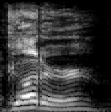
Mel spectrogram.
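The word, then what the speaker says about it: Qatar: This is using Gutter. That's how you pronounce Qar.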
